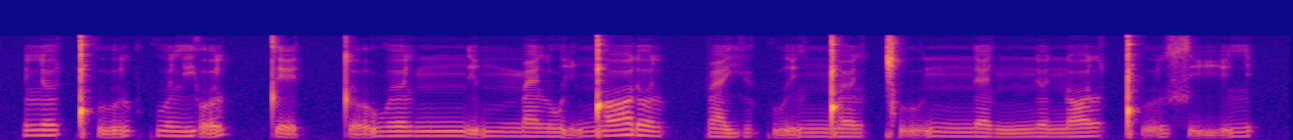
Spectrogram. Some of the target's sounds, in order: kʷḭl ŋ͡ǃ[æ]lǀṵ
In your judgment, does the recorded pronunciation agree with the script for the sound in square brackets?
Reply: no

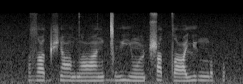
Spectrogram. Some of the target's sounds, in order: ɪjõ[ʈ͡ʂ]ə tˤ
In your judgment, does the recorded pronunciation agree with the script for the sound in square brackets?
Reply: yes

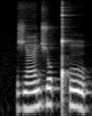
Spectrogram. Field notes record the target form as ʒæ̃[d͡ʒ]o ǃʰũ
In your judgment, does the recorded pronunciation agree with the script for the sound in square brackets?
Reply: yes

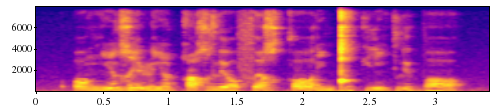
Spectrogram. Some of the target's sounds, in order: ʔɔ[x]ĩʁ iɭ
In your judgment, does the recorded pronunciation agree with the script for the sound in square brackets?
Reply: no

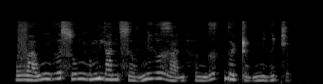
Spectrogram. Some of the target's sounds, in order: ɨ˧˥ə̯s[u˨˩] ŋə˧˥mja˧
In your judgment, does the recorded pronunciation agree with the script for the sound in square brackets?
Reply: no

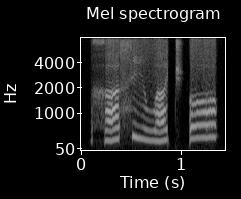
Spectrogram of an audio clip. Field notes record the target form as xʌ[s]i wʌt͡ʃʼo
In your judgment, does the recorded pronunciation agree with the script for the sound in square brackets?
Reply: yes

